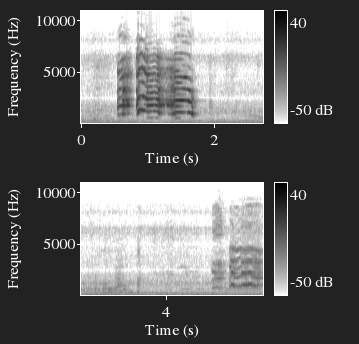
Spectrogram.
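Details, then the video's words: Rooster crowing before dawn while the flock leaves the coop: one loud harsh crow of choppy bursts lasting about a second, a quiet pause, then a fainter second crow beginning near the end. "Rooster Crowing Chicken Sounds | Before Dawn"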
